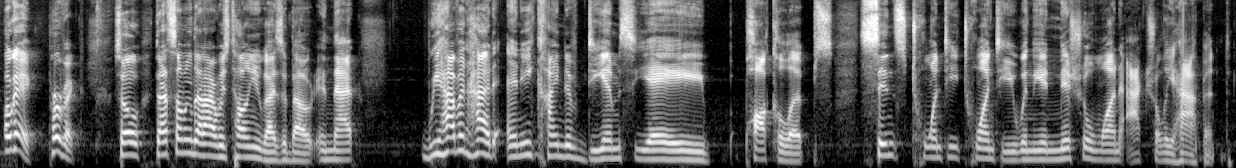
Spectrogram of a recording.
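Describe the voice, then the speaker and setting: A man's voice: fairly high pitch, lively intonation, normal speed, no room sound. Joking male live stream host. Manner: joking, incredulous, teasing.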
